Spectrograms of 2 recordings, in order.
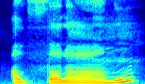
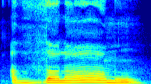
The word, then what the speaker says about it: الظلام: أحسنتم، إنها لام شمسية، تكتب ولا تلفظ. لاحظوا الكلمات مرة أخرى، الظرف لم نلفظ اللام، الظلام لم نلفظ اللام، الظبي لم نلفظ اللام.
